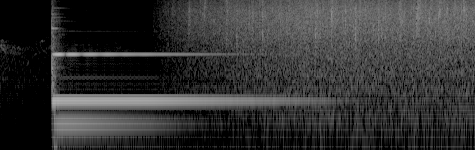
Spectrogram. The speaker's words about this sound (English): It's rainy outside.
